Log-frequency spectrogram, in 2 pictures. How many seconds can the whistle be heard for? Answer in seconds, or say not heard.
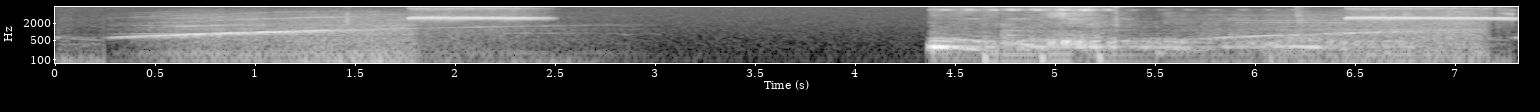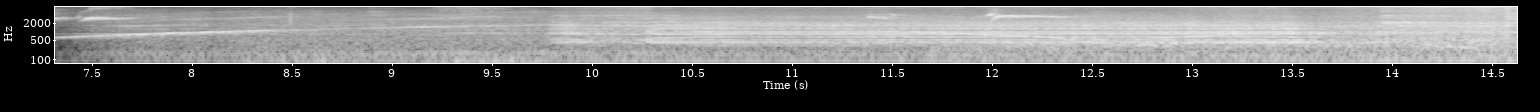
3 s.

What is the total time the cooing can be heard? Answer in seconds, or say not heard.
5 s.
